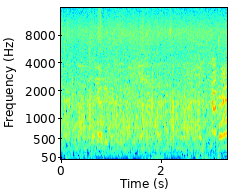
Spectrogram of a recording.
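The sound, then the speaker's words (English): Steady, dense hiss of heavy rain from bad weather caused by Hurricane Mitch, falling throughout and constant in level, with faint murmuring voices beneath and a brief clearer vocal sound near the end. “Apparently the bad weather we're getting is being caused by Hurricane Mitch, which is blowing through the Caribbean at the moment.”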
